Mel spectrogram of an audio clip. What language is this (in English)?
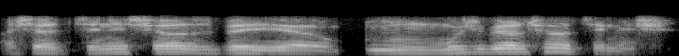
Kashmiri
